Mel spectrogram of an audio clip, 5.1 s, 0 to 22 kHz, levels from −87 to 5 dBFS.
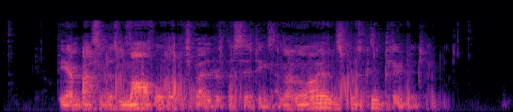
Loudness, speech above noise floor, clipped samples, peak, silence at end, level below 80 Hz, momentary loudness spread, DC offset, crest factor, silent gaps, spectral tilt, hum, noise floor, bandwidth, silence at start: -27 LUFS; 37 dB; under 0.1%; -4 dBFS; 0.7 s; -50 dBFS; 11 LU; under 0.1%; 22 dB; none; -5.5 dB/octave; none; -64 dBFS; 11.5 kHz; 0.6 s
